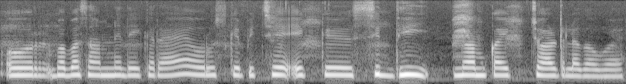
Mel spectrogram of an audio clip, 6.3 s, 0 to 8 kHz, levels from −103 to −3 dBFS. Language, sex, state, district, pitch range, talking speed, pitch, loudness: Hindi, female, Chandigarh, Chandigarh, 215-230 Hz, 170 wpm, 220 Hz, -16 LUFS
